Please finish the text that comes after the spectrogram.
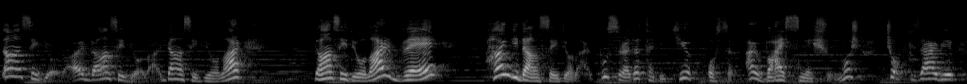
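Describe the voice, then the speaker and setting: A woman storyteller speaks to young children in a high, highly varied voice. She keeps asking questions and repeating phrases, drawing them into the tale. Faint music plays behind her. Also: big pitch swings, normal speed, a bit bright. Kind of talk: animated interactive storytelling for children.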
